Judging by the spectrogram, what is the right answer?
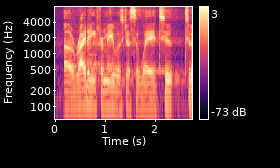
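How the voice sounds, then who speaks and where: Over noticeable background noise and audible room echo, a man with an American accent speaks at a fairly slow pace. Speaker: poet. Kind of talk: panel discussion. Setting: stage with audience. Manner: halting.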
